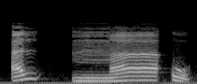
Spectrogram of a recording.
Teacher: Qamariyah. Jadi alif lamnya diizharkan, dinampakkan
